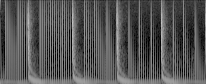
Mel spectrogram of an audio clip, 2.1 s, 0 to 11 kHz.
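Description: Rolling 16th-note techno bassline from a mono saw patch in Ableton Wavetable, looping over a kick drum at about two kicks a second. The filter envelope's decay is being turned down, so the bass is bright and open near the start and has closed to short, plucky notes by the end.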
